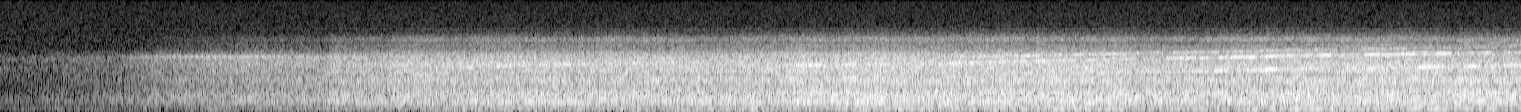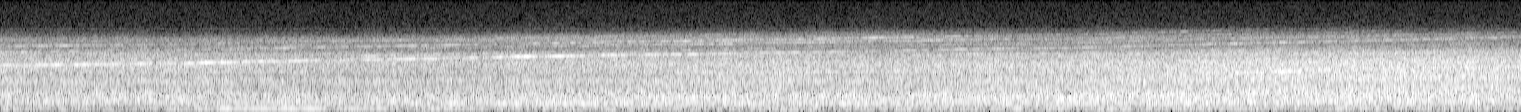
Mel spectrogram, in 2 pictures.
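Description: Jet engines of a Hawker Siddeley Trident airliner spooling up before takeoff: a rushing whine that fades in and grows louder over the first few seconds, then keeps rising slowly and steadily in pitch.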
